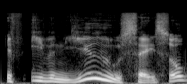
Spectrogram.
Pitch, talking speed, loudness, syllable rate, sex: 150 Hz, 160 wpm, -13 LUFS, 3.5 syllables/s, male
